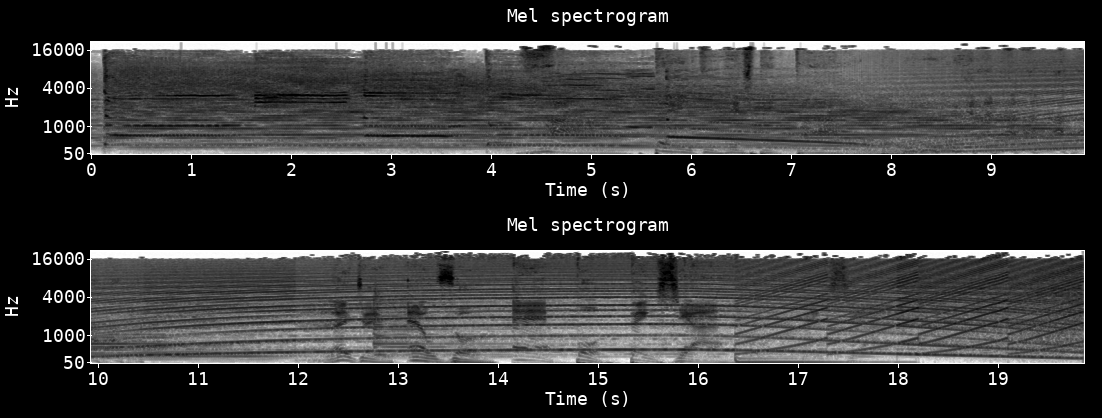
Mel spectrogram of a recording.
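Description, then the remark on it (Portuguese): A loud, blaring street-race horn sounds continuously, its layered tones swooping down and back up in pitch in repeated sweeps, dense with no pauses throughout. “a corneta do racha.”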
